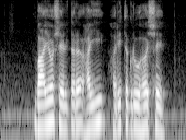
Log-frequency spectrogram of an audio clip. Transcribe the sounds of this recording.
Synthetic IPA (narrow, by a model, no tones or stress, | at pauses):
bajoɕelʈəɾɦaihəɾit̪ɡɾuɦəɕe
